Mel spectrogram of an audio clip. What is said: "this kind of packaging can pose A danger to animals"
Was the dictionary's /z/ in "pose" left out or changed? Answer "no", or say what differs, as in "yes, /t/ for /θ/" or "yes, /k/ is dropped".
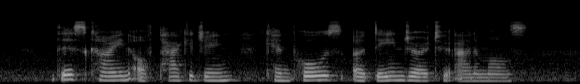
no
